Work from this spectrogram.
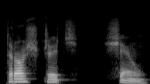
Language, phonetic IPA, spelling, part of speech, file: Polish, [ˈtrɔʃt͡ʃɨt͡ɕ‿ɕɛ], troszczyć się, verb, Pl-troszczyć się.ogg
